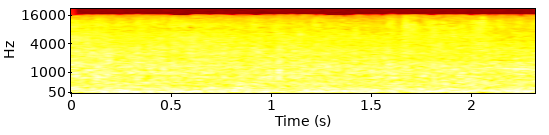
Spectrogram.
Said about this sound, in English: And although listening can connect you to the rain against your umbrella, the cars along the street, and the people walking nearby, listening also reminds you that you are not completely separate from them.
